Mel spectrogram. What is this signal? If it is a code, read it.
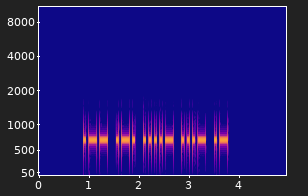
Morse code, heard as a keyed tone, about 22 wpm, 700 Hz. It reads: WR4VA
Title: USA Call Signs - 5 Characters - Repeated 2x - 22wpm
